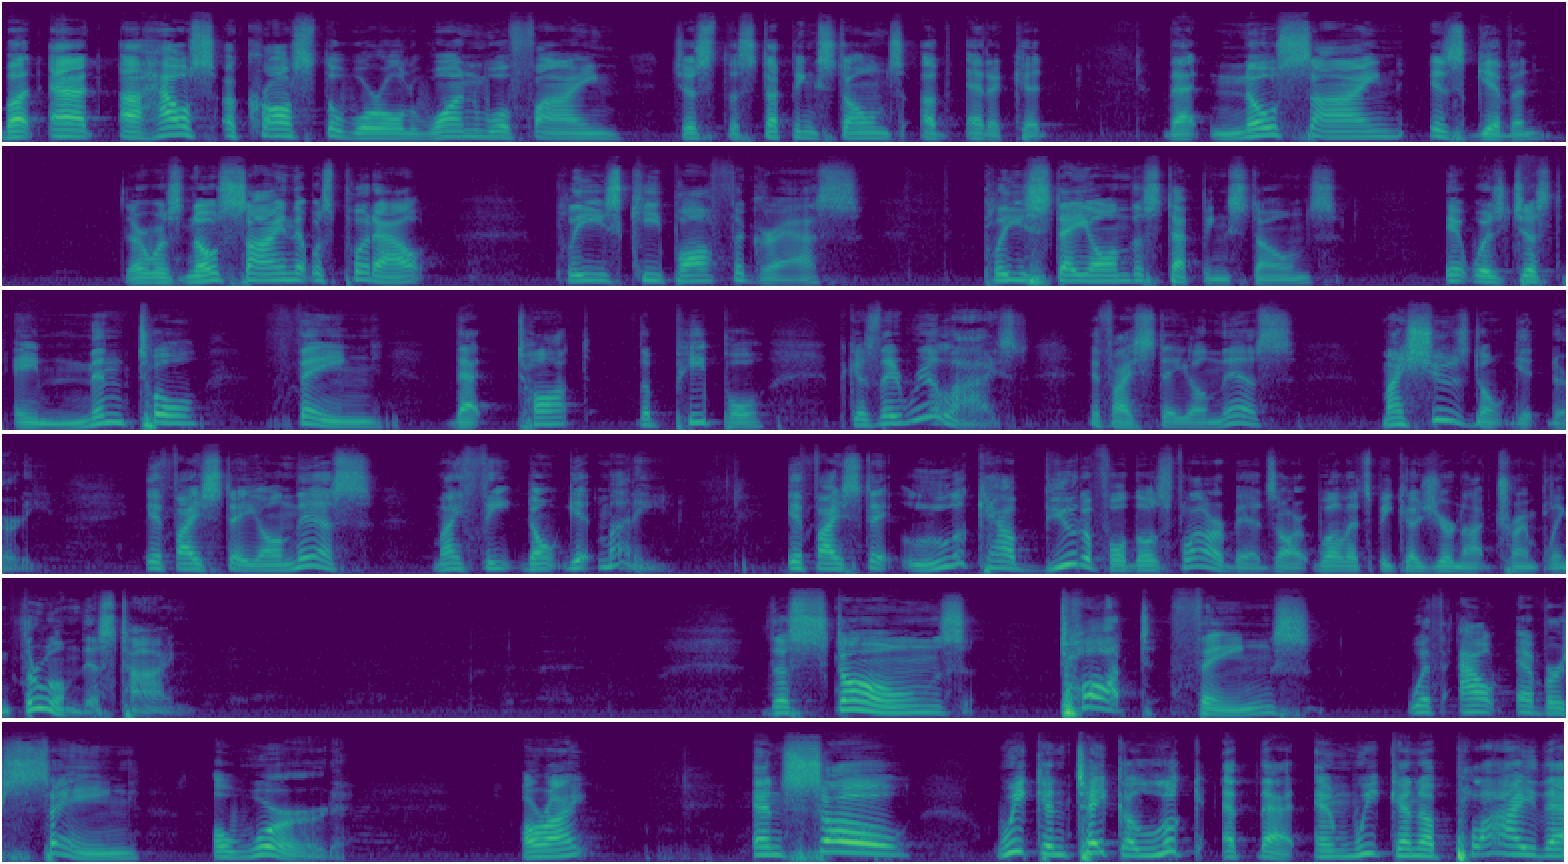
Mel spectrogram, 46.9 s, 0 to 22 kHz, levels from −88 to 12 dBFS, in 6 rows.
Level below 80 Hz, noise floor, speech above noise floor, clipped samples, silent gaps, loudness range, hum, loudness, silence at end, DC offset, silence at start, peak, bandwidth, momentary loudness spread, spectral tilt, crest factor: -62 dBFS; -70 dBFS; 41 dB; under 0.1%; none; 10 LU; none; -29 LUFS; 0 s; under 0.1%; 0 s; -4 dBFS; 16.5 kHz; 15 LU; -3 dB/octave; 26 dB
